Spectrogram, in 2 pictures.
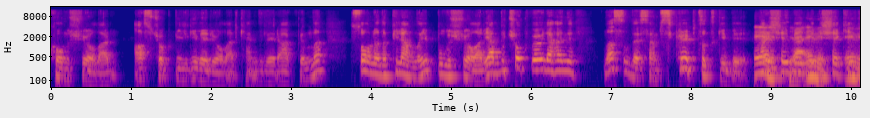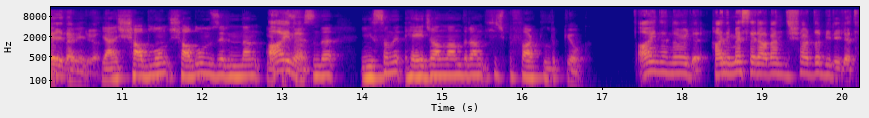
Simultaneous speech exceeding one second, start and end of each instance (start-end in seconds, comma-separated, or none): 8.8-10.8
